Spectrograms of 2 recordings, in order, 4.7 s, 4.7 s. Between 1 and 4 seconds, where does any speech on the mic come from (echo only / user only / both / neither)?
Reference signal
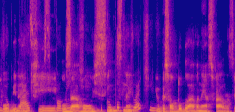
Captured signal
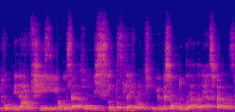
echo only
